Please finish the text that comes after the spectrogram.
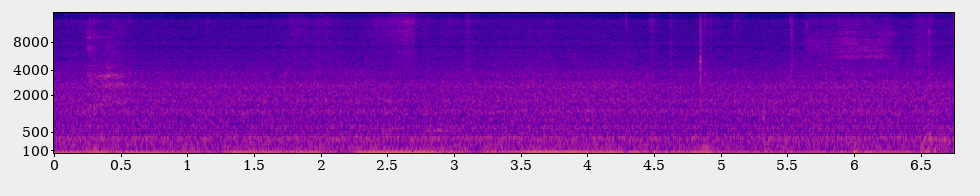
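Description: A car rolls along a rural dike road, its low engine and tyre rumble steady and close, swelling briefly as it moves over the uneven surface, with no talking.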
